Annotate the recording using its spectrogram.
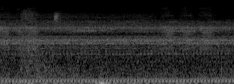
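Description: Steady low hum and hiss of background ambience, with one soft low thump about halfway through.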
